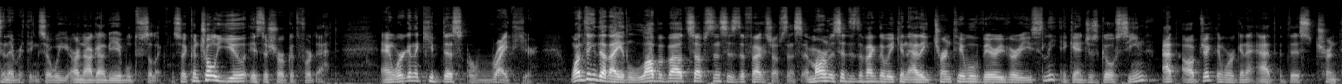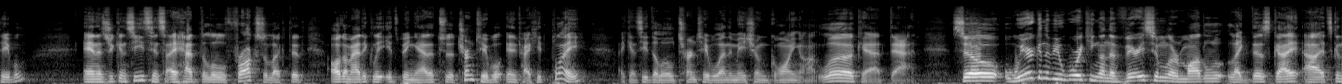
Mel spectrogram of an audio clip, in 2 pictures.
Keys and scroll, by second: 1.3 ctrl+u.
